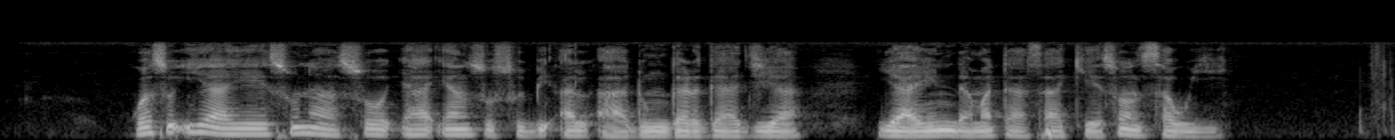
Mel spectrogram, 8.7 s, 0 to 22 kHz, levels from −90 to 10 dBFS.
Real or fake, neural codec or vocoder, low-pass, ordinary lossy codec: real; none; 7.2 kHz; none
